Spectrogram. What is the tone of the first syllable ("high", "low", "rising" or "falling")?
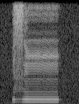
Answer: low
